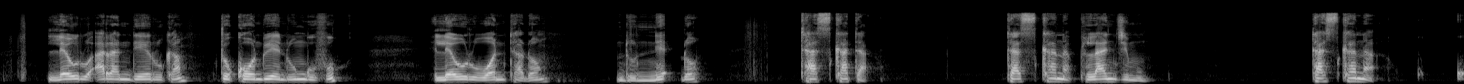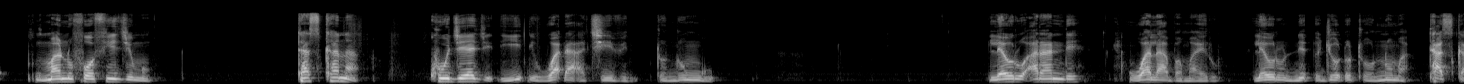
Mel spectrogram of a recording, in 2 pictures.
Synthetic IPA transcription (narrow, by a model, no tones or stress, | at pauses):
lewɾuʔaɾandeɾukam | tɔkondujɛnduŋɡufu | lewɾuwɔntaɗɔn | ndumnɛɗːɔ | tʰaskata̰ | taskanaplaɲd͡ʒimum | taskana̰ | manufofid͡ʒimum | taskana | kʰud͡ʒed͡ʒiɗijiɗiwaɗa̰ʔa̰t͡ʃivintɔnduŋɡu | lewɾua̰ɾandɛ | walabamajɾu | lewɾunɛɗːɔd͡ʒɔɗɔtʰɔnumataska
